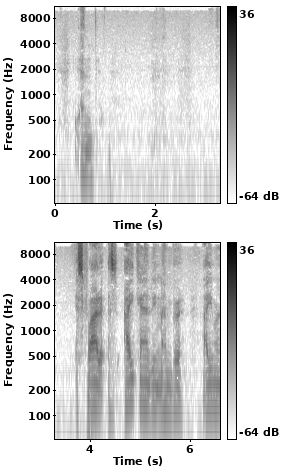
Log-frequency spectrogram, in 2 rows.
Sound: pauses for 3 seconds

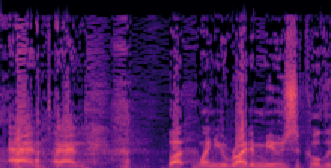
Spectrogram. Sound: laughter

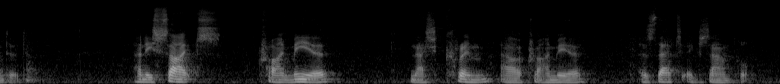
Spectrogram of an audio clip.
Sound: russian

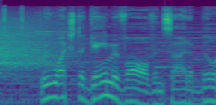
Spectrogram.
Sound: cheering; voiceover

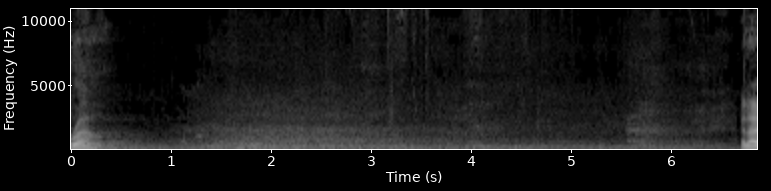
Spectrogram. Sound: laugh

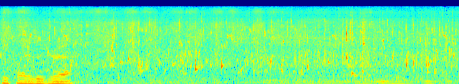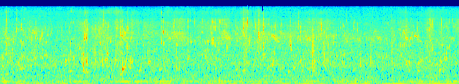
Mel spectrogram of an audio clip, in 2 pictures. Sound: water splashing

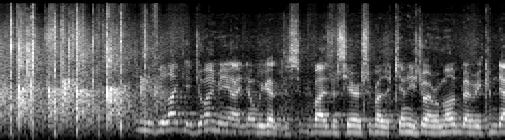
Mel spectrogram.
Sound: applause

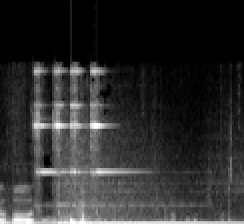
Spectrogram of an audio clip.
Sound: bicycle bell

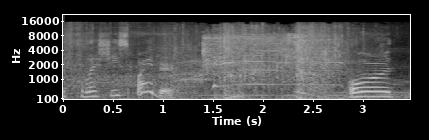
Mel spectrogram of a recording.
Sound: screams

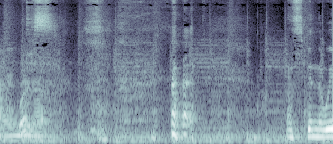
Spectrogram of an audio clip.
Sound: laughing

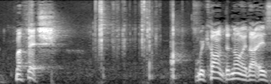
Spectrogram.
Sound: batter crunching

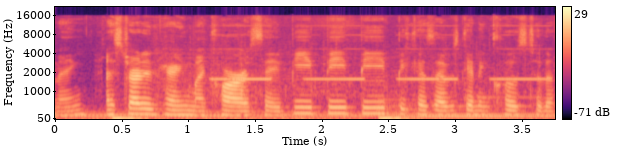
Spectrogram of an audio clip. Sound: beep

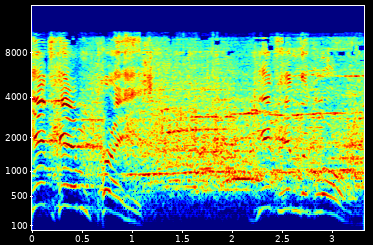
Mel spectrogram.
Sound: congregation cheering

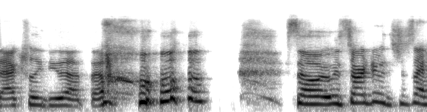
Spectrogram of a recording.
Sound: laughter

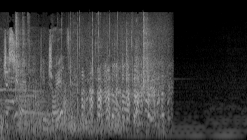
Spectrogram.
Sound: group cheer

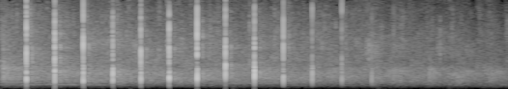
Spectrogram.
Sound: audience clapping

